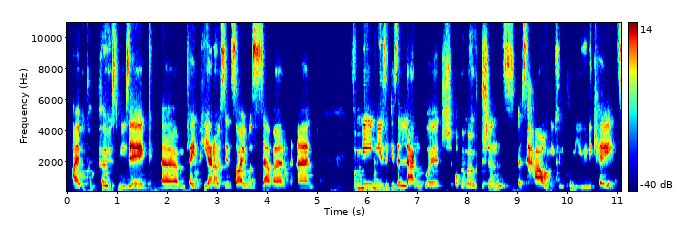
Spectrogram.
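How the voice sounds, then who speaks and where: A woman's voice: mid-range voice, a bit bright, rough recording. A woman from Norway, a singer and entrepreneur, speaking earnestly in a video-call interview with frequent ums and restarts.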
